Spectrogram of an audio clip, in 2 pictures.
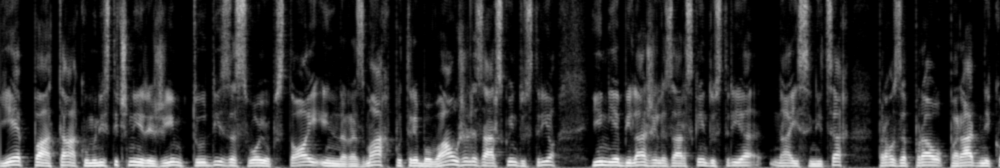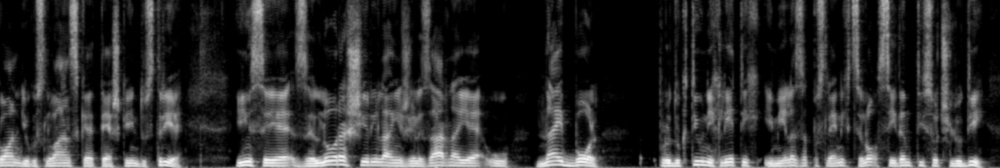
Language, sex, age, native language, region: Slovenian, male, 60+, Slovenian, Gorenjska region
